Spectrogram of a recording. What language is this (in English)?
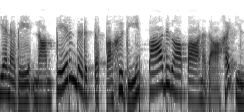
Tamil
